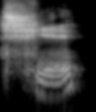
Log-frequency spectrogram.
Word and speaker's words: 且: Le troisième caractère que nous allons apprendre, c'est qie, Q-I-E, troisième ton qui s'écrit de la manière suivante.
